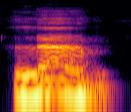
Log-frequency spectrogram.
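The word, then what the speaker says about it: لام: And the next letter is Lam, Lam, Lam. Similar to lamb in English, as in the animal, but lamb, yeah, lamb.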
